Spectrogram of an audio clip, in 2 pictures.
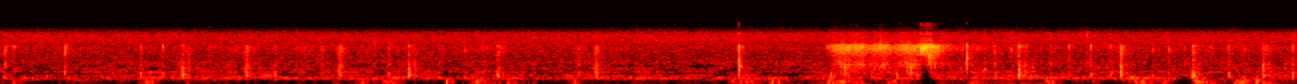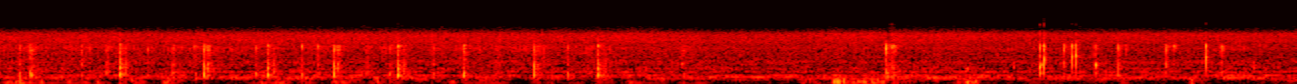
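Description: Pickaxe blows chip at stone blocks with short, dry clicks.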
